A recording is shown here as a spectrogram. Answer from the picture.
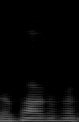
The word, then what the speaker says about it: Apocrypha: and if you know the Apocrypha, is that how you say it? The Apocrypha? – Mm-hmm.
